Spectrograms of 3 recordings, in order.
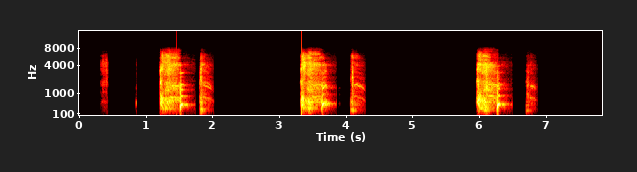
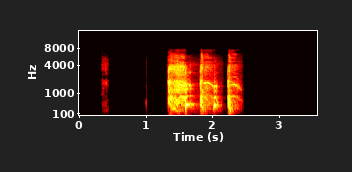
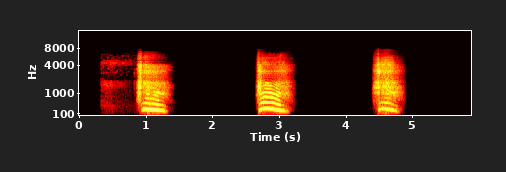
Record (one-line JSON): {"three_cough_length": "7.9 s", "three_cough_amplitude": 29141, "three_cough_signal_mean_std_ratio": 0.3, "cough_length": "3.6 s", "cough_amplitude": 29087, "cough_signal_mean_std_ratio": 0.35, "exhalation_length": "5.9 s", "exhalation_amplitude": 27678, "exhalation_signal_mean_std_ratio": 0.37, "survey_phase": "beta (2021-08-13 to 2022-03-07)", "age": "18-44", "gender": "Female", "wearing_mask": "No", "symptom_cough_any": true, "symptom_runny_or_blocked_nose": true, "smoker_status": "Never smoked", "respiratory_condition_asthma": false, "respiratory_condition_other": false, "recruitment_source": "REACT", "submission_delay": "2 days", "covid_test_result": "Negative", "covid_test_method": "RT-qPCR", "influenza_a_test_result": "Negative", "influenza_b_test_result": "Negative"}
